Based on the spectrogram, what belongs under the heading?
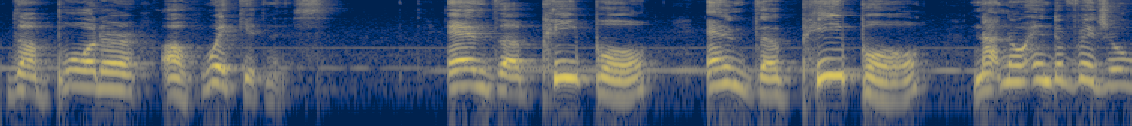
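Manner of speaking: loud, emphatic scripture reading; booming pulpit delivery; fiery preaching. Acted. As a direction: preach it to the congregation. Reads scripture, preaching loudly.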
